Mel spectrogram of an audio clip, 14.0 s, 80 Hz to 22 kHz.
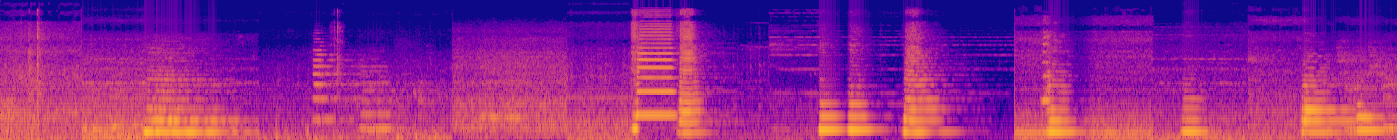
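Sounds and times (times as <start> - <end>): moving train rumble: 0.0 - 13.9
train horn blasts: 1.3 - 4.1, 6.3 - 7.3, 8.1 - 12.2, 12.9 - 13.9.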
